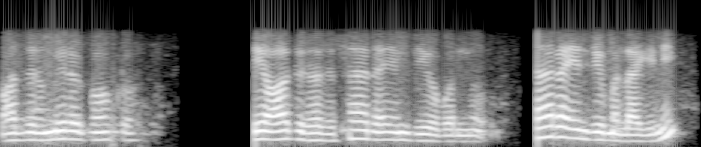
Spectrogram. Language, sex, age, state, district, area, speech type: Nepali, male, 18-30, West Bengal, Darjeeling, rural, conversation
